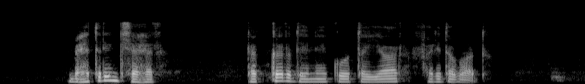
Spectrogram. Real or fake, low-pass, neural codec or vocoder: real; 7.2 kHz; none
